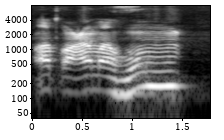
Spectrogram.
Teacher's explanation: On the ta you will make qalqala, and this qalqala will be weak qalqala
